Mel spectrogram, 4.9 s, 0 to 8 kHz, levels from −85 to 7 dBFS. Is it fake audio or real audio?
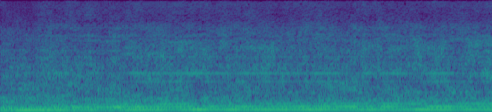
fake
